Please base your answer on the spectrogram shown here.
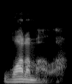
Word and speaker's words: Guatemala: originally a native of Guatemala, but he was saying it without the hard G, more like Guatemala.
